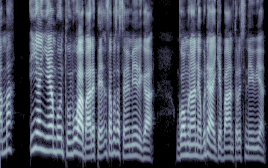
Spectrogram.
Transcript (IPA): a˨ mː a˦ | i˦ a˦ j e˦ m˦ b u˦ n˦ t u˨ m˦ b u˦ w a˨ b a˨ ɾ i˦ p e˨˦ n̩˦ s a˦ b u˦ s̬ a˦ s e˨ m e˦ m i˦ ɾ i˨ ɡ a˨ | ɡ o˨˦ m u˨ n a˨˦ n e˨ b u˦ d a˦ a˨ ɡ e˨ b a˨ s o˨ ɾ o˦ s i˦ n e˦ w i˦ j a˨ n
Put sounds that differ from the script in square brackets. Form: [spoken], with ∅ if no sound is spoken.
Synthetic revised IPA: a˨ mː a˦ | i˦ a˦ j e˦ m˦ b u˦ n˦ t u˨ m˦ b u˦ w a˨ b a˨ ɾ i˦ p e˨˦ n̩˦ s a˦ b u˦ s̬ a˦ s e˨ m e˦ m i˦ ɾ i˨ ɡ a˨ | ɡ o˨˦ m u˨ n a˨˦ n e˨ b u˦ d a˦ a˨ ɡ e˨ b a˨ [t] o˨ ɾ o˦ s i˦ n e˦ w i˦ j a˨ n

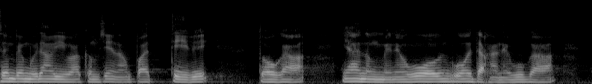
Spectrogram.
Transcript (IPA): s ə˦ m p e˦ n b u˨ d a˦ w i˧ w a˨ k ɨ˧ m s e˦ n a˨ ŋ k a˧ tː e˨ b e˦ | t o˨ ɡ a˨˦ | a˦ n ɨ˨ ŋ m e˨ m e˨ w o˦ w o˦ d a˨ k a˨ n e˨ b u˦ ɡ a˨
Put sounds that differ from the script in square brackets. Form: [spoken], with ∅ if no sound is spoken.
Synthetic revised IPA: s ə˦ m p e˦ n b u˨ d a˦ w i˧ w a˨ k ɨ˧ m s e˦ n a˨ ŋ [p] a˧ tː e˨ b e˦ | t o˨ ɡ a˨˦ | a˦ n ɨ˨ ŋ m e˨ [n] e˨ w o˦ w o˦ d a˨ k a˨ n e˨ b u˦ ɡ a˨

